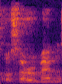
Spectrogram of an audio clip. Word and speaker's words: Osaruman: So I introduced myself as Osaruman Osamoyi. – Okay. – Because of how it's spelled, it's the most straightforward way to pronounce a name.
